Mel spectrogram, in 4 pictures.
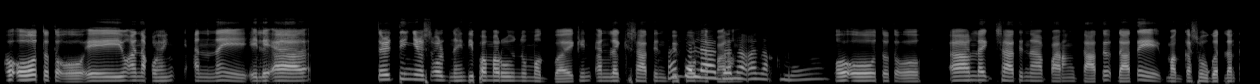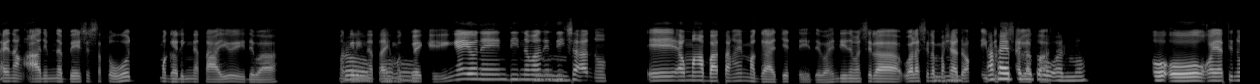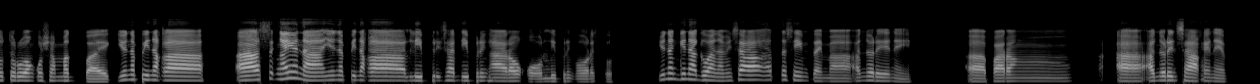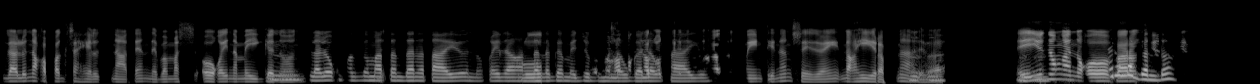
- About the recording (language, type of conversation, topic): Filipino, unstructured, Anong libangan ang pinakagusto mong gawin kapag may libre kang oras?
- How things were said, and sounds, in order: none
